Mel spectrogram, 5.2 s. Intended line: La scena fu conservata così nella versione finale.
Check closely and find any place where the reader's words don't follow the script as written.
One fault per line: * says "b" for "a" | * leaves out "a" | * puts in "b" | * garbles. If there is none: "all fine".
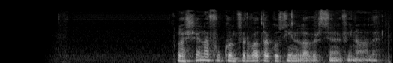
all fine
